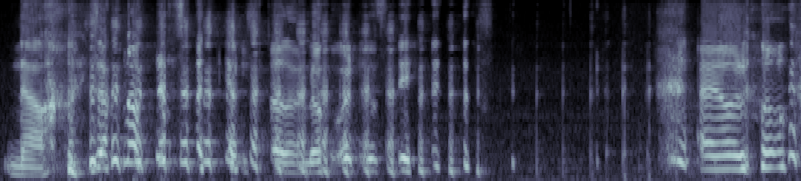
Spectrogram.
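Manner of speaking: high, laughing while answering. Real, not acted. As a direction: chuckle through the admission.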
